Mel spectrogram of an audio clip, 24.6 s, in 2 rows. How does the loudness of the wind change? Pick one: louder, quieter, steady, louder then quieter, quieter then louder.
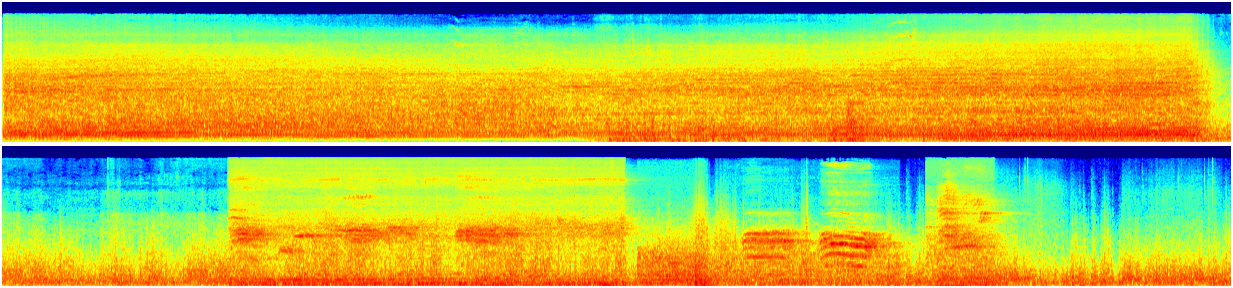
steady.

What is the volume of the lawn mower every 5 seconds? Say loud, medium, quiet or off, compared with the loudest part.
medium, medium, loud, off, off.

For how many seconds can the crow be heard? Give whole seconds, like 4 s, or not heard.
8 s.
